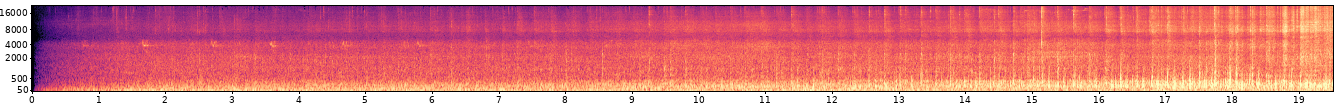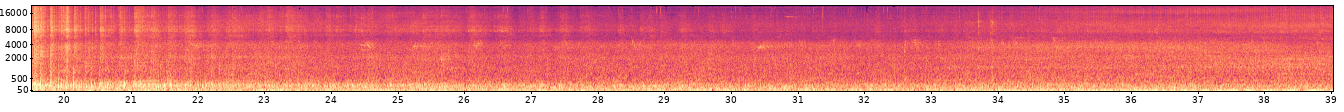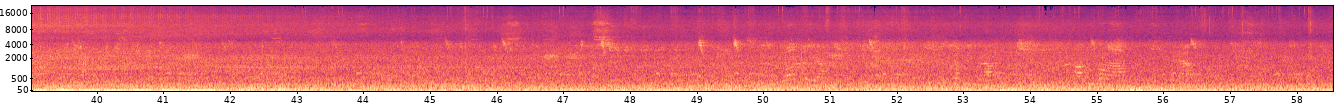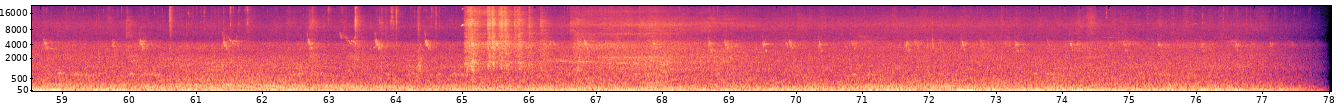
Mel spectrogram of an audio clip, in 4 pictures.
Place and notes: Lane, Sec., Zhongxiao E. Rd., Da'an Dist. - Walking on the road
Walking on the road, Hot weather, Bird calls, Construction noise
